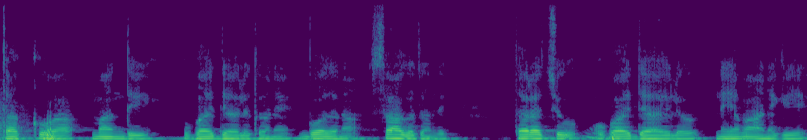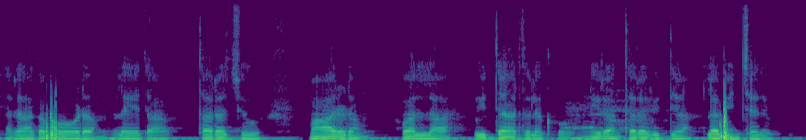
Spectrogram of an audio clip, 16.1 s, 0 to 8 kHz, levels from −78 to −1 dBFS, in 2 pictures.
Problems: none marked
